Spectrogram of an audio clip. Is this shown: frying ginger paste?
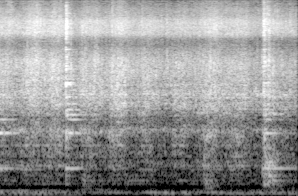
yes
